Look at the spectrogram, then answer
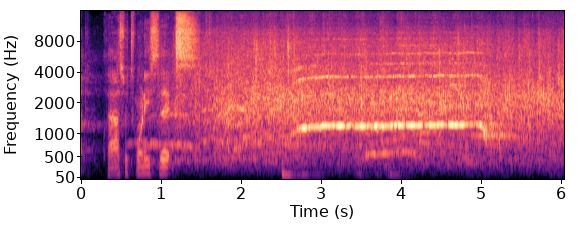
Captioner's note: audience clapping and cheering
